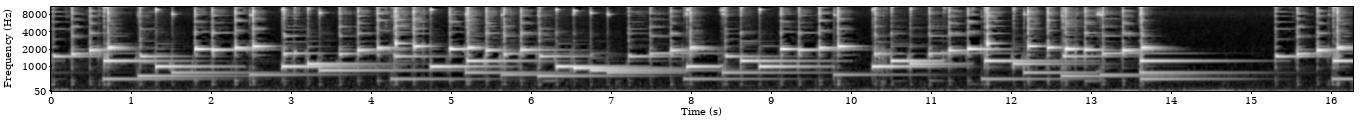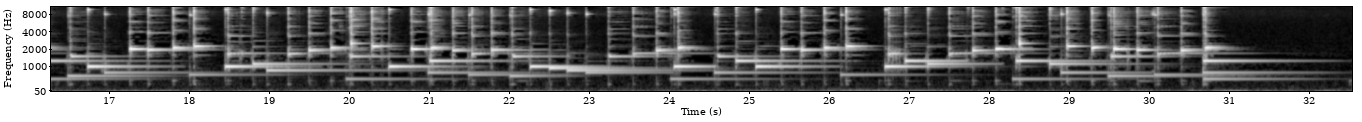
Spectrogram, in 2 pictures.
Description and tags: hilltop tea musicbox
Two cycles of music box melody. That music box came to me in a decorative Hilltop tea can.
Recorded by Sony Xperia C5305.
